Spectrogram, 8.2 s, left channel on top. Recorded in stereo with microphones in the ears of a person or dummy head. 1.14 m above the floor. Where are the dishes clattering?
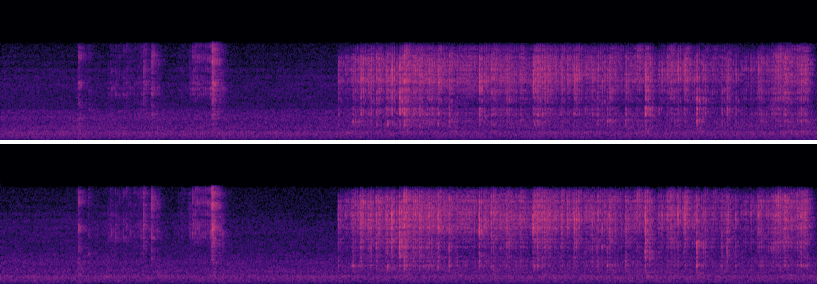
No dishes clattering in this recording.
